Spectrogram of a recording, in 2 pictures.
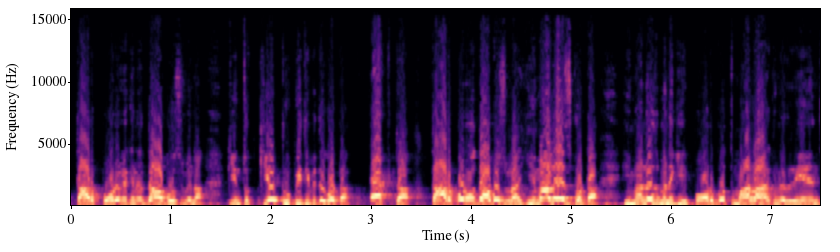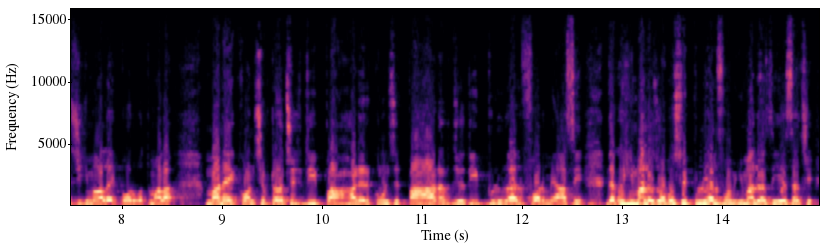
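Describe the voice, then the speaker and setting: A man teaching a grammar lesson, repeating points and slowing down to spell out examples. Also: very high-pitched, expressive. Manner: repetitive, drills points, slows to spell out examples. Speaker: English teacher.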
